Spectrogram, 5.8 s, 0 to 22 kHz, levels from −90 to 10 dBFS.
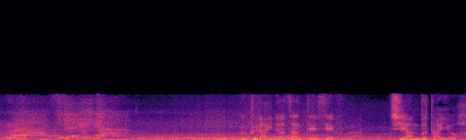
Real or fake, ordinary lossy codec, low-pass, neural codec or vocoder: fake; MP3, 48 kbps; 7.2 kHz; codec, 16 kHz in and 24 kHz out, 1 kbps, XY-Tokenizer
